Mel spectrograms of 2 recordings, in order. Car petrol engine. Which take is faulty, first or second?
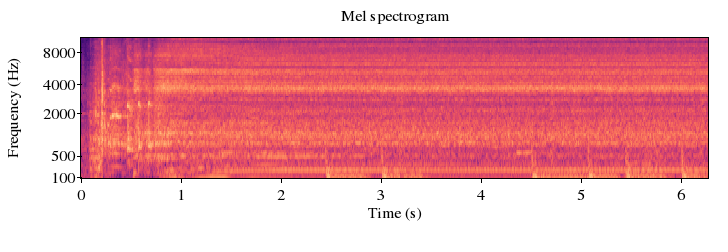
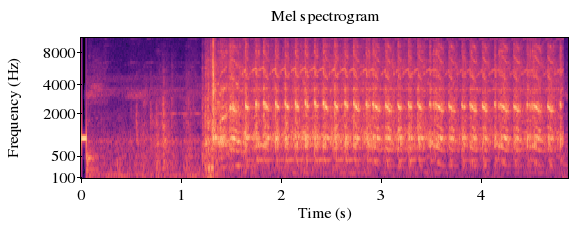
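second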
